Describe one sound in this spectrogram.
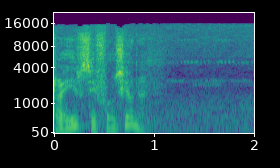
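An older man speaks quietly and close by.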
